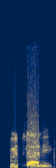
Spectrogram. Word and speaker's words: Kunjani: Ujani. Did I say that right? – Kunjani. Kunjani with that strong K.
